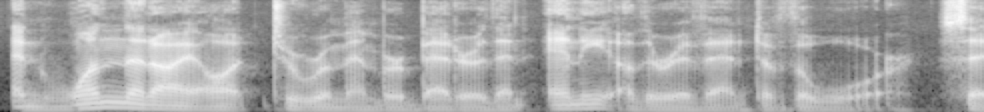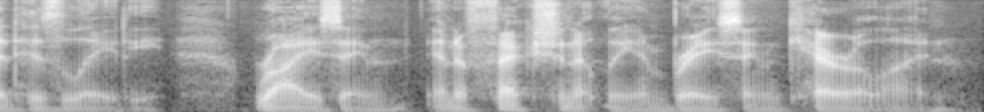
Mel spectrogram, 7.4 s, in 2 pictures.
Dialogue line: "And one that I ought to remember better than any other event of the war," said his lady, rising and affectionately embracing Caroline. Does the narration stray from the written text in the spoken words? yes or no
no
